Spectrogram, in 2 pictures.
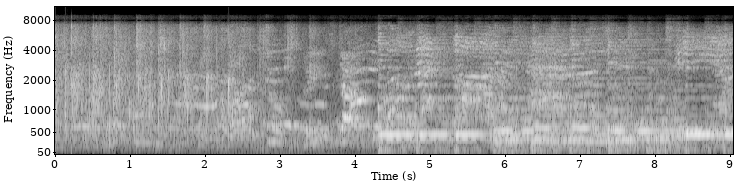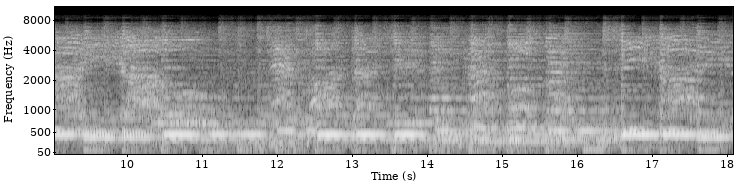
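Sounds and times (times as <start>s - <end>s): children singing: 4.2s - 18.0s
musical accompaniment: 4.2s - 18.0s.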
